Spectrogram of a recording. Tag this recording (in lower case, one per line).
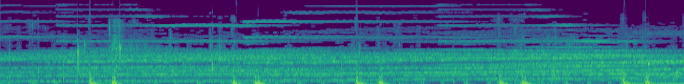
music
background music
